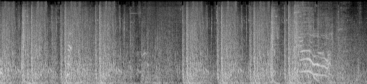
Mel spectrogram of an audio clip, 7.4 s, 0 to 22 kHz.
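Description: Rapid bursts of gunfire from the online shooter T3 Arena come in loud volleys separated by short pauses, with game effects mixed in.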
